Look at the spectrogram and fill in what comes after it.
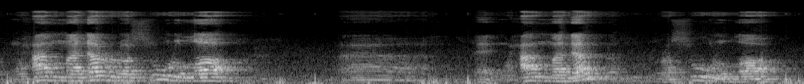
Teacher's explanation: Tanwin bertemu ra. Masuk bunyi tanwin itu masuk ke dalam huruf ra itu tanpa dengung. Masuknya sempurna idgham kamil.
